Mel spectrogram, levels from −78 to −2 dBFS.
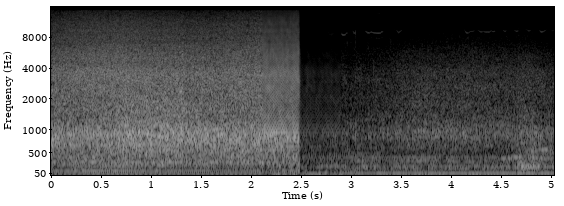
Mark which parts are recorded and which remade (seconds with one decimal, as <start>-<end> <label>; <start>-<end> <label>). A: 0.0-2.1 recorded; 2.1-2.9 remade; 2.9-5.0 recorded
